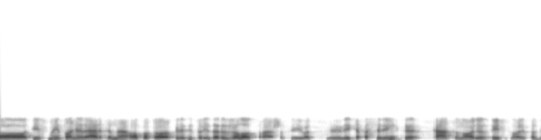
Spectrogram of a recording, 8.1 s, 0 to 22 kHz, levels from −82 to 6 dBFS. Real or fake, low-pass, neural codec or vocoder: fake; 3.6 kHz; autoencoder, 48 kHz, 32 numbers a frame, DAC-VAE, trained on Japanese speech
